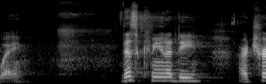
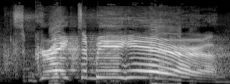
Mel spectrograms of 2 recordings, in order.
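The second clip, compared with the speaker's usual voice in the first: much higher, much louder and slow, hammed-up gushing; over-the-top enthusiasm; 15 dB louder, much slower than usual. Shown as a demonstration. Translating the Minnesotan greeting for outsiders, hammed-up gushing. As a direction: blast it out like an overjoyed host. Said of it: "now I will translate for the non-Minnesotans".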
